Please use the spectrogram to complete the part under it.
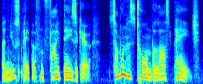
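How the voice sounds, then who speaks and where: An actor playing a shrewd, self-assured Victorian detective with a British accent in an adventure game, speaking precisely and formally as if musing aloud. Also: male voice, medium pitch, wildly swooping pitch, moderate pace, vocal fry, darkish tone, breathy edge, dry recording, exaggerated voice. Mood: musing, analytical. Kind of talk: scripted adventure game dialogue.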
